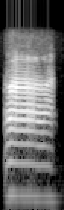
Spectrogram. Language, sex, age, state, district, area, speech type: Kashmiri, male, 18-30, Jammu and Kashmir, Shopian, rural, conversation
